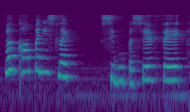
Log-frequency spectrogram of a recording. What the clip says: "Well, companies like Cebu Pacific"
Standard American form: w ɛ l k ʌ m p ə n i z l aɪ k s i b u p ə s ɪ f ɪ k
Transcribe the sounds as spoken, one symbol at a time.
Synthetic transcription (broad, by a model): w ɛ k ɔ m p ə n i s l aɪ k s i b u p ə s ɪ f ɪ k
